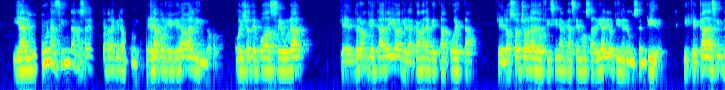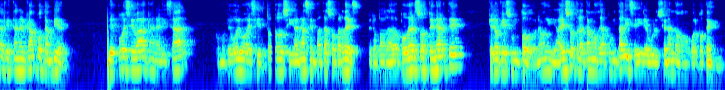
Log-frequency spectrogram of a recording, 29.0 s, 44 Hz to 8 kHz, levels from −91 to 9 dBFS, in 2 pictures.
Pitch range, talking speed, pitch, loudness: 125-150 Hz, 190 wpm, 135 Hz, -32 LUFS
